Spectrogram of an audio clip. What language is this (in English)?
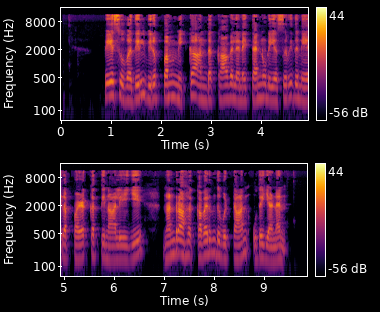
Tamil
